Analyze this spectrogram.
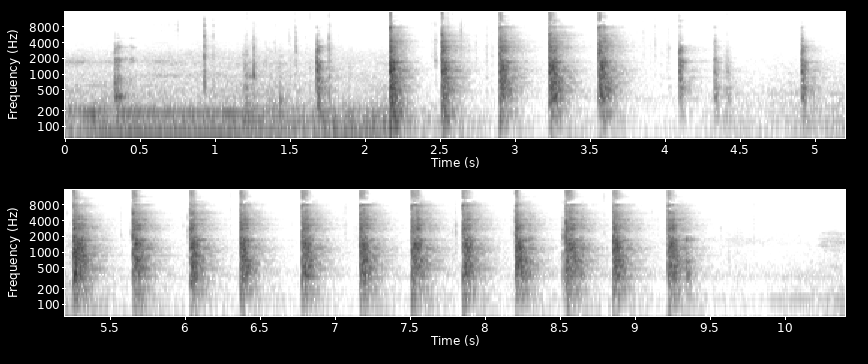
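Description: Claw hammer striking a rusted, seized hitch pin, steel on steel, in a fast run of blows about three a second with a short break about four seconds in. The pin is not budging.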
